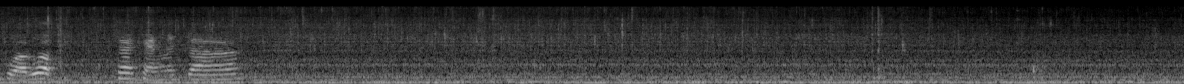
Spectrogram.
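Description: Green beans tumble into a pan.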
